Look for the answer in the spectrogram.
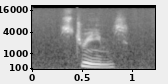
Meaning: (noun) plural of stream; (verb) third-person singular simple present indicative of stream
- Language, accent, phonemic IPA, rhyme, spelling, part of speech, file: English, US, /stɹiːmz/, -iːmz, streams, noun / verb, En-us-streams.ogg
